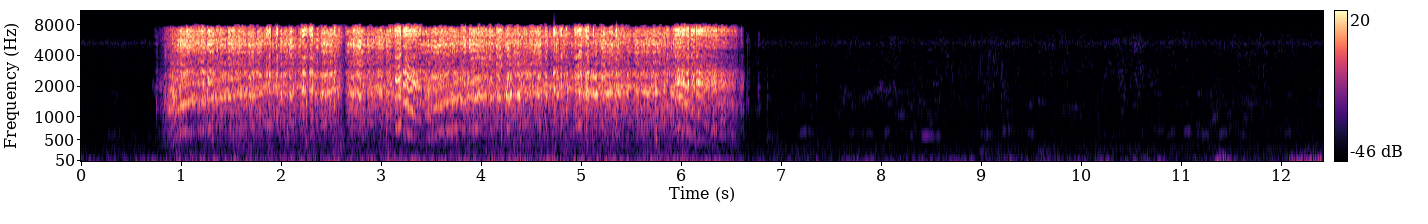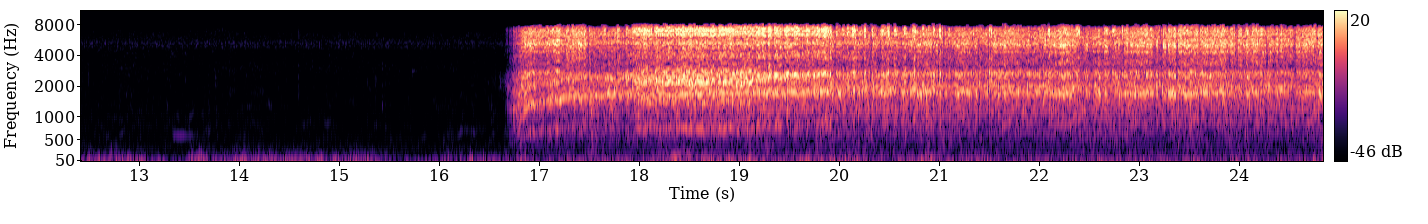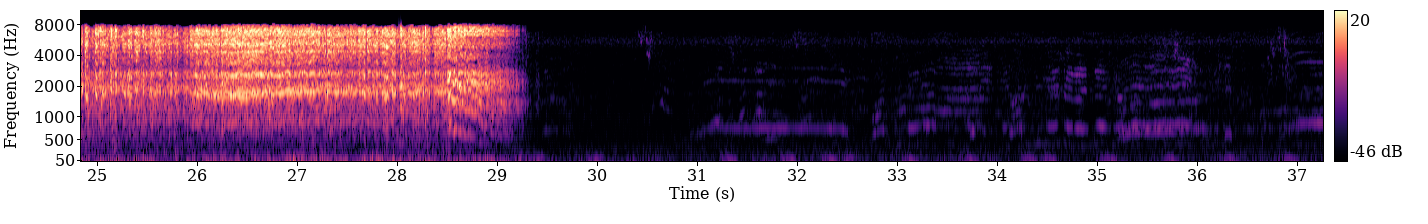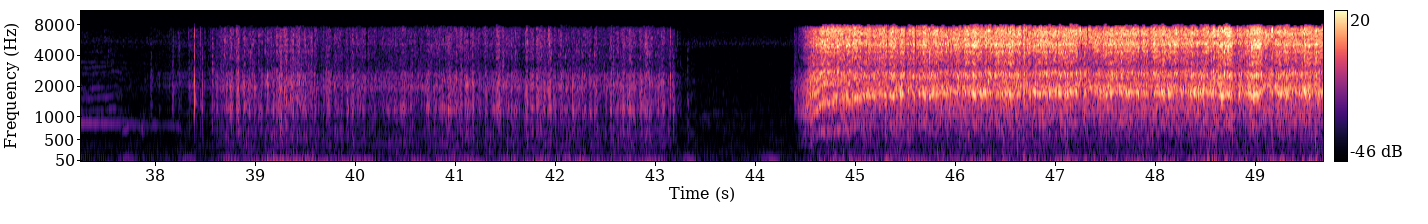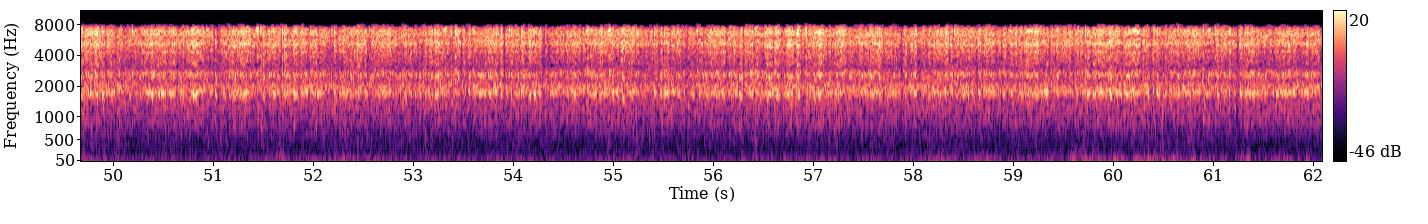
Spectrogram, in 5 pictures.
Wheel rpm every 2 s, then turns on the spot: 40, 200, 200, 80, 0, 0, 0, 0, 30, 210, 230, 230, 230, 230, 170, 0, 0, 0, 0, 0, 10, 20, 70, 230, 230, 230, 230, 230, 230, 230, 230.
40-44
